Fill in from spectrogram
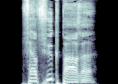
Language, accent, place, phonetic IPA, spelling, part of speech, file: German, Germany, Berlin, [fɛɐ̯ˈfyːkbaːʁə], verfügbare, adjective, De-verfügbare.ogg
- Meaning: inflection of verfügbar: 1. strong/mixed nominative/accusative feminine singular 2. strong nominative/accusative plural 3. weak nominative all-gender singular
